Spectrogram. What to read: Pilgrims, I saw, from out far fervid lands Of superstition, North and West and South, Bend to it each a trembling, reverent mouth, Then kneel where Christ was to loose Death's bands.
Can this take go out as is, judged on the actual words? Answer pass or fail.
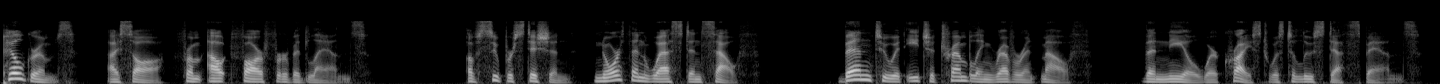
pass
